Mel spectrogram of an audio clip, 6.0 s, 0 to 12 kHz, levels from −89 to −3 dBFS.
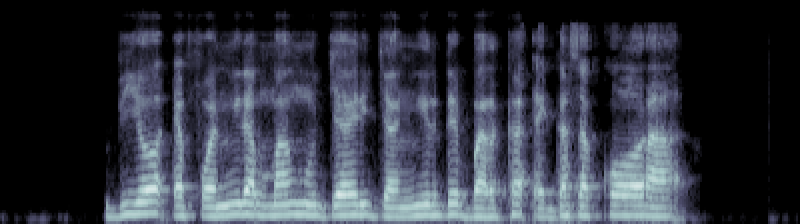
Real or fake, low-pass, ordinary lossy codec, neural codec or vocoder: fake; 7.2 kHz; Opus, 16 kbps; codec, 16 kHz, 4 kbps, FreqCodec, larger model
